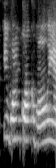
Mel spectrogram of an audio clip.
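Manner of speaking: high, loud mock shop owner offering; friendly shopkeeper. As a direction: play the generous shop owner. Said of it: "they just are like".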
